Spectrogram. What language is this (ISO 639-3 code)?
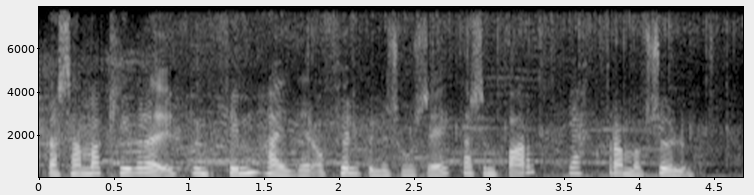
isl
